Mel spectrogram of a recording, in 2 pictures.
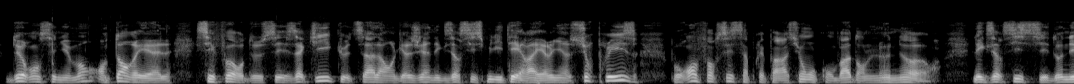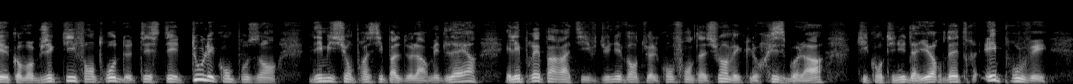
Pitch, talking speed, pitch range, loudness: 115 Hz, 170 wpm, 105-135 Hz, -23 LUFS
